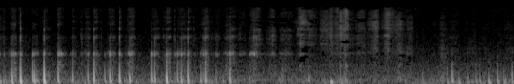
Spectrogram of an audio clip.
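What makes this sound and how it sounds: Fingertips and nails tap fast on the flat cut surface of a solid, palm-sized round wood slice with a bark rim, making about nineteen short, dry, low knocks with a faint mid-range tone. Around the middle the tapping gives way to softer, bright scratching across the surface. A few quieter taps return near the end.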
